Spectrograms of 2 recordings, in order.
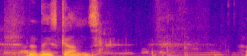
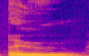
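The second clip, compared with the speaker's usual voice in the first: loud, punchy boom with a higher pitch; exclaimed boom; 5 semitones higher, 5 dB louder than usual. Shown as a demonstration. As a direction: shout boom like a cannon going off. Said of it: "It was like "boom" with an exclamation mark".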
